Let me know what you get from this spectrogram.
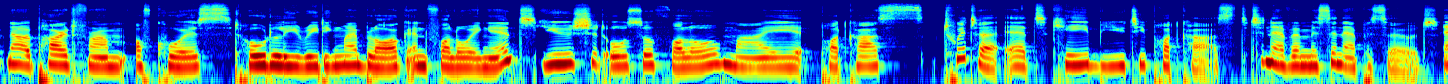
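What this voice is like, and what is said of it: German-accented English. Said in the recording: “my strange German accent”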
